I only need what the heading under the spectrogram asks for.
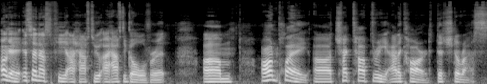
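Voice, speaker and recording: The pace is moderate on a very clean recording with a silent background. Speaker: card game youtuber. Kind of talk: unboxing commentary. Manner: hesitant, many fillers.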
